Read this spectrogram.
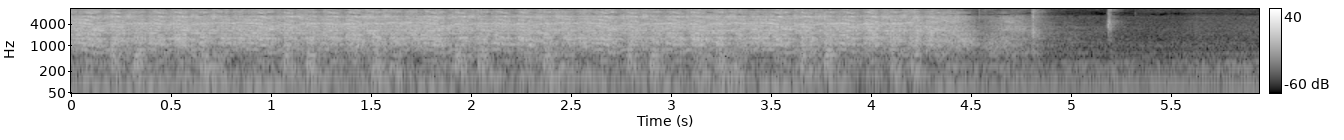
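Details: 5.3 L LS V8 from a Suburban swapped into a pro-mod rock crawler with custom stock manifolds and Canton pan, first start; cranks, catches, runs loud briefly then settles into a quiet, even idle, no knocks or misses.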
